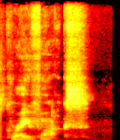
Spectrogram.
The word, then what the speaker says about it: Greyphaxe: It's spelled Greyphaxe. And I did that because the English language is that weird.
